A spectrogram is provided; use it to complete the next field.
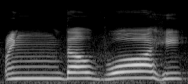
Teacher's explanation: लफ्ज़ुन जलाला का जो लाम है वो हैवी पढ़ा जाएगा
